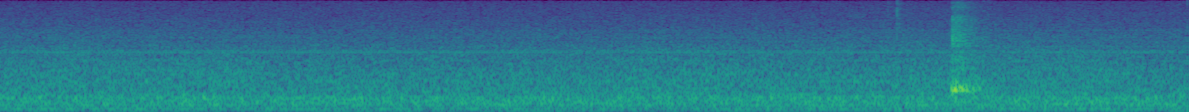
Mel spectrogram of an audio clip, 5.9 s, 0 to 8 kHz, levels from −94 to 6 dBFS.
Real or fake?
real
